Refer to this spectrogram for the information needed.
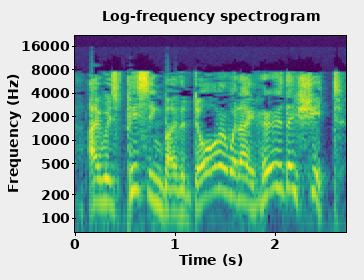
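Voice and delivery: put-on slow comic French accent. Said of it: "I'm talking in a French accent".

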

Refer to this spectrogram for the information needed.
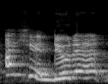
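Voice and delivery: high-pitched, incredulous refusal; squealed mock protest; retold protest. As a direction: object in amused disbelief. Retold protest to teacher's advice.

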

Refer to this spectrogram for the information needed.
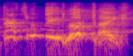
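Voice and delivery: mock-innocent kid explaining; slow, high, sheepish teen voice; teen self defending. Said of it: "I'm like".

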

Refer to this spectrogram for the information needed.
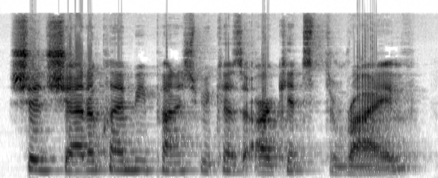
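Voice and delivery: ordinary delivery, nothing marked

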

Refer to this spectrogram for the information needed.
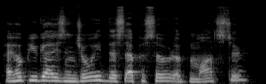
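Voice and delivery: loud, upbeat channel sign-off; punchy, projected host voice; video outro. Real, not acted. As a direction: wrap up the episode with big energy.

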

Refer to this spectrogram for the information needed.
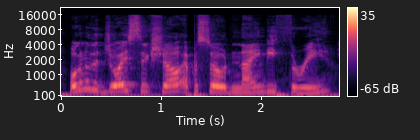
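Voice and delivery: high, upbeat show host; announcer intro. Acted.

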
